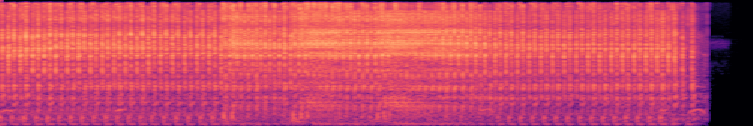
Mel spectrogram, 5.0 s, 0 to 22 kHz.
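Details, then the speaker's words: Suzuki DRZ400 single cylinder at fast idle: harsh, irregular metallic clatter far louder than normal valve tick. The valve guides are disintegrating, leaving metal pieces in the combustion chamber. "see these metal pieces here that's actually the valve guides um disintegrating"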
